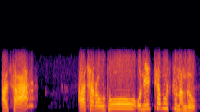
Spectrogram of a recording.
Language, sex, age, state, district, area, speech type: Bodo, female, 60+, Assam, Kokrajhar, rural, conversation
